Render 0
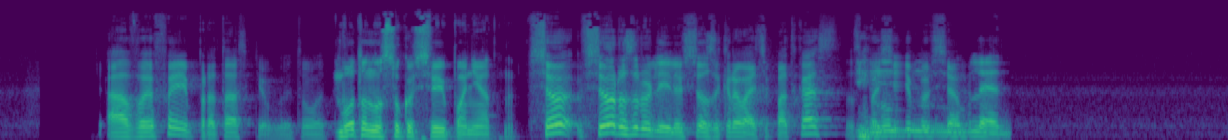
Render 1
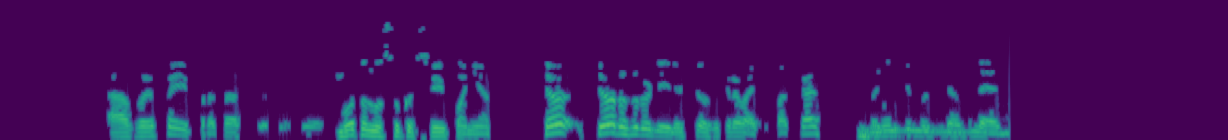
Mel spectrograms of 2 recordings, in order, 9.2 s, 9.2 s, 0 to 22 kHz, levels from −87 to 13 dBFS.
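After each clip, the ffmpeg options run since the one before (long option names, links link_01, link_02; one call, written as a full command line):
ffmpeg -i in.wav -af "afftfilt=real='re*gte(hypot(re,im),0.112)':imag='im*gte(hypot(re,im),0.112)':win_size=1024:overlap=0.75,areverse,acompressor=mode=upward:threshold=-24dB:ratio=2.5,areverse" out.wav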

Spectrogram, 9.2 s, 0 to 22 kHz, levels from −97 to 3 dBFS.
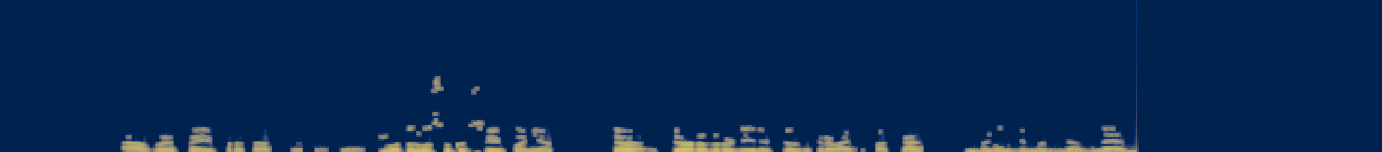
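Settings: ffmpeg -i in.wav -af anull out.wav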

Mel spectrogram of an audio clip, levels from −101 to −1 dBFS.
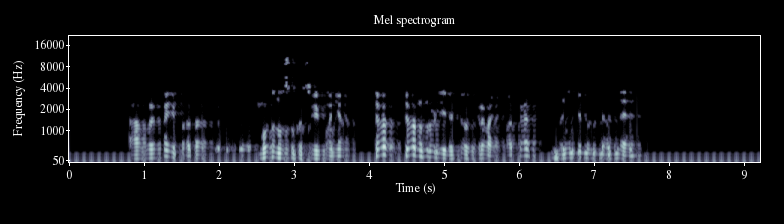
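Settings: ffmpeg -i in.wav -filter_complex "[0:a]aeval=exprs='val(0)+0.00447*(sin(2*PI*50*n/s)+sin(2*PI*2*50*n/s)/2+sin(2*PI*3*50*n/s)/3+sin(2*PI*4*50*n/s)/4+sin(2*PI*5*50*n/s)/5)':channel_layout=same,asplit=2[link_01][link_02];[link_02]adelay=73,lowpass=frequency=910:poles=1,volume=-19.5dB,asplit=2[link_03][link_04];[link_04]adelay=73,lowpass=frequency=910:poles=1,volume=0.22[link_05];[link_01][link_03][link_05]amix=inputs=3:normalize=0,aeval=exprs='val(0)*pow(10,-29*(0.5-0.5*cos(2*PI*10*n/s))/20)':channel_layout=same,volume=1dB" out.wav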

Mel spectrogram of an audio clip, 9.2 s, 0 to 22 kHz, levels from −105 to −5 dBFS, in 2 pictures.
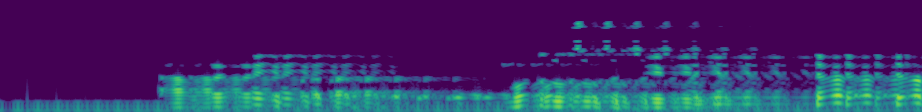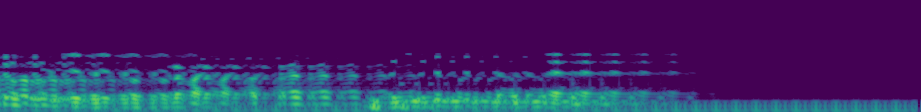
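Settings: ffmpeg -i in.wav -af "aecho=1:1:146|292|438|584:0.447|0.152|0.0516|0.0176,volume=-4.5dB" out.wav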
